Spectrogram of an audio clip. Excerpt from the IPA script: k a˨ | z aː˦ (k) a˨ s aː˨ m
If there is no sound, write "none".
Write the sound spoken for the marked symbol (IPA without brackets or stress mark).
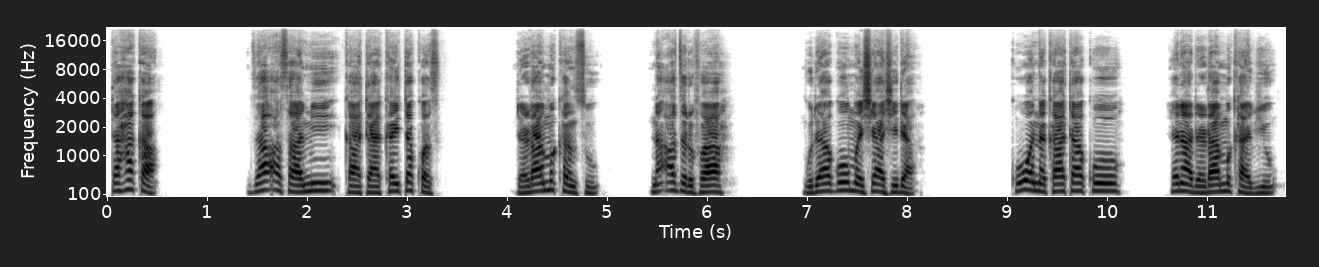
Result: ʔ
